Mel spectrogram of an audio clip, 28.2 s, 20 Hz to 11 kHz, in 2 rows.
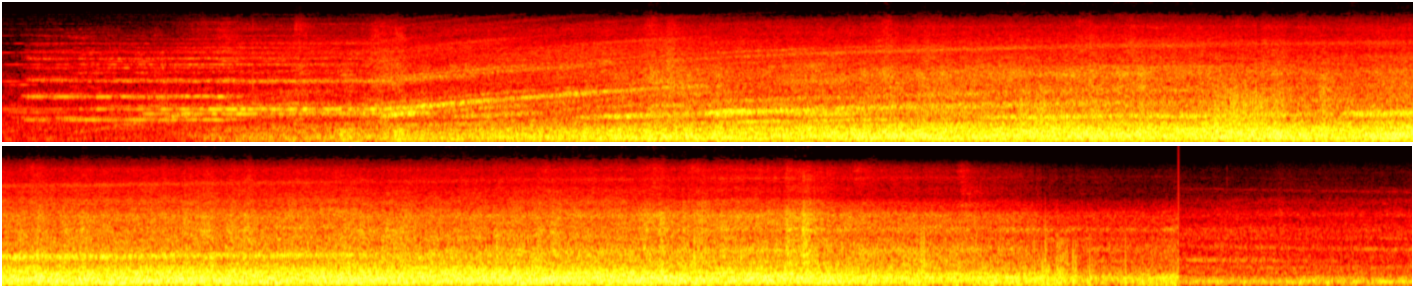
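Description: New York City subway Q train of R160 cars accelerating out of the station. Its motors whine in a set of steady tones that rise in pitch over the first few seconds, giving way to a loud rumble of wheels on rails. The rumble peaks midway, fades and drops off suddenly about two seconds before the end.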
